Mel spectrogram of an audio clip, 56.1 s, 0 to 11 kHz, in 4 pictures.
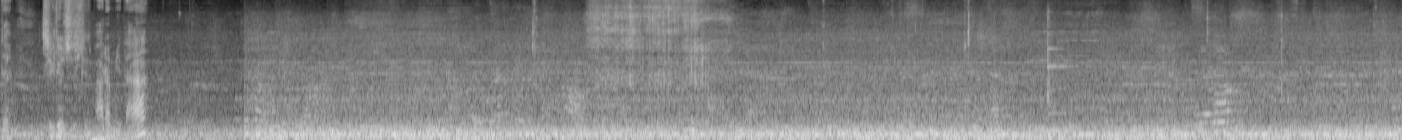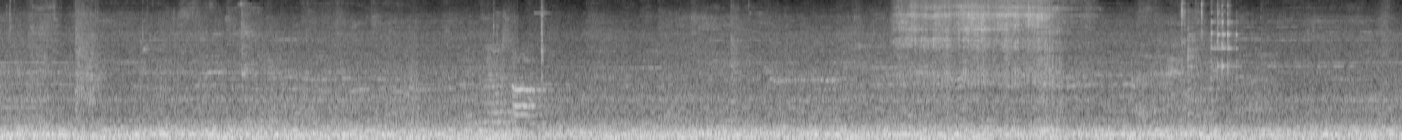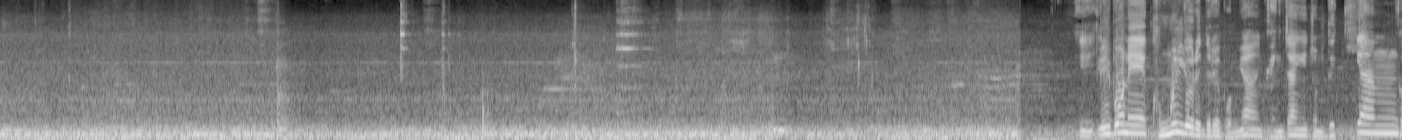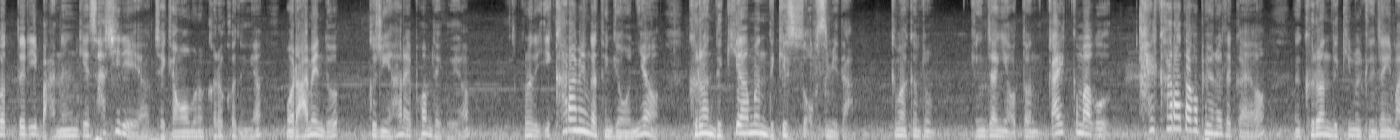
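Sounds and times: low hum: 0.0s - 56.0s
steady low rumble: 0.0s - 56.0s
noodles slurped: 5.9s - 7.4s, 22.9s - 24.8s
utensils clinking against bowl: 25.8s - 26.5s.

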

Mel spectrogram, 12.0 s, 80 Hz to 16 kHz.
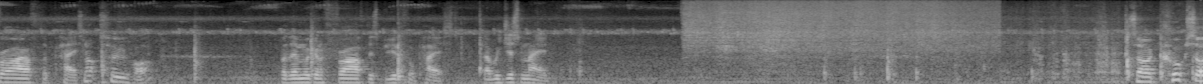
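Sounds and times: paste sizzling in hot oil: 6.8s - 10.1s.

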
